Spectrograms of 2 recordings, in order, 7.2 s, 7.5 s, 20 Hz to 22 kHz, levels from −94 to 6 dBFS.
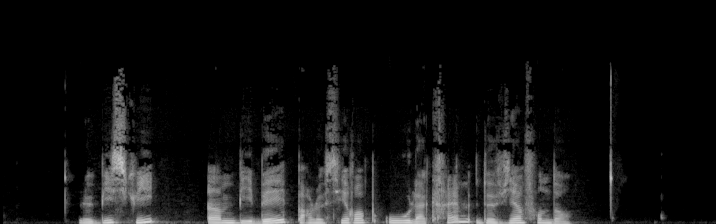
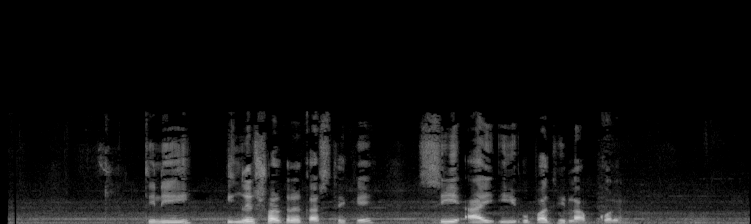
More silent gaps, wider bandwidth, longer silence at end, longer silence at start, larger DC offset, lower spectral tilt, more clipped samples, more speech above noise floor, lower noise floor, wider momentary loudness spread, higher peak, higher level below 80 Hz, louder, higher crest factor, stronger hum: neither; first, 15 kHz vs 11 kHz; second, 1.05 s vs 1.25 s; second, 0.8 s vs 1.5 s; neither; about the same, -5 dB/octave vs -6 dB/octave; neither; first, 61 dB vs 29 dB; first, -80 dBFS vs -52 dBFS; second, 10 LU vs 15 LU; about the same, -2 dBFS vs -4 dBFS; about the same, -64 dBFS vs -66 dBFS; first, -20 LUFS vs -24 LUFS; about the same, 18 dB vs 22 dB; neither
